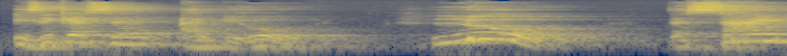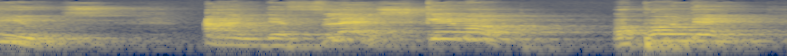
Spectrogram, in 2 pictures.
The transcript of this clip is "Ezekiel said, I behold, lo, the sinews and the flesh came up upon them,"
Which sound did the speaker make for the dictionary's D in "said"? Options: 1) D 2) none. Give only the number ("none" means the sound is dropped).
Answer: 1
